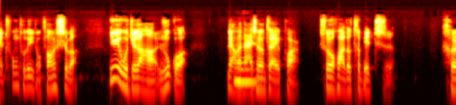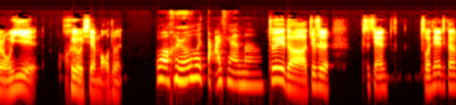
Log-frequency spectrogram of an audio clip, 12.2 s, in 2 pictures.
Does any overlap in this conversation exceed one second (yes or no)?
no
